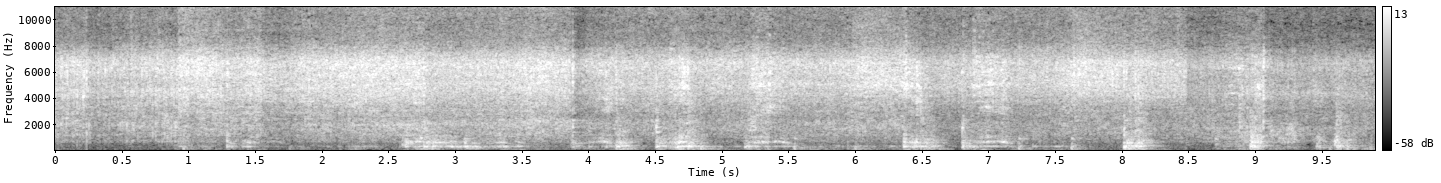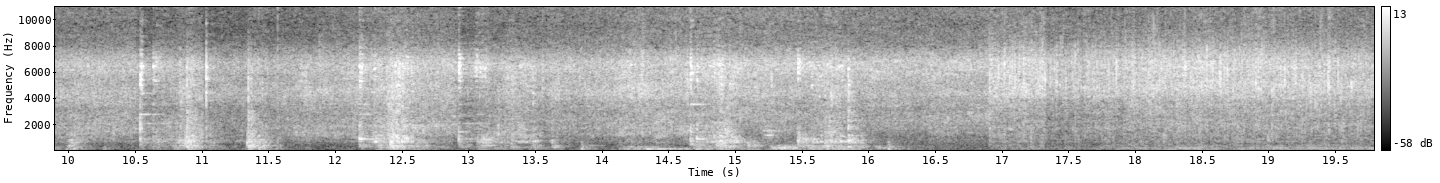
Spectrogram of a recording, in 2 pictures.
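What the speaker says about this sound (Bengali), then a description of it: "গোটা লঙ্কা একটা ছিঁড়ে দিলাম, দেবো একটা তেজপাতা দিয়ে দেবো ভেন্ডি, দেবো পরিমাণ মতো লবণ, দেবো হলুদ" Okra frying in a pan with whole chili, bay leaf, salt and turmeric, a loud continuous sizzle broken by repeated stirring scrapes throughout.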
